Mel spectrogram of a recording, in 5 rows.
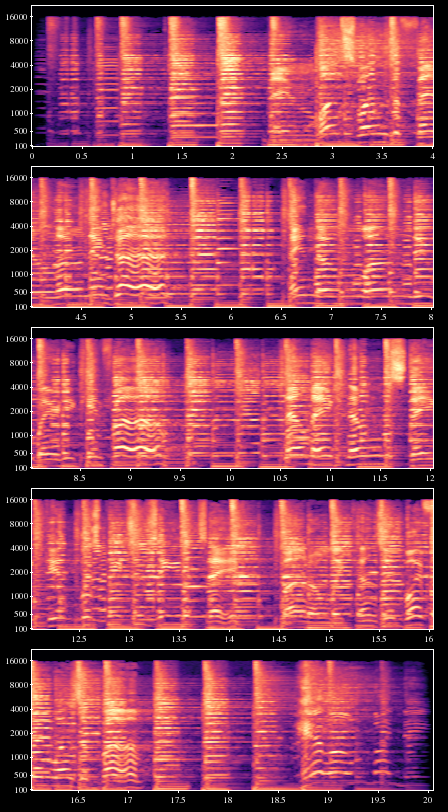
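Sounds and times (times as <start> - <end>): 
polka music: 0.0 - 20.0.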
